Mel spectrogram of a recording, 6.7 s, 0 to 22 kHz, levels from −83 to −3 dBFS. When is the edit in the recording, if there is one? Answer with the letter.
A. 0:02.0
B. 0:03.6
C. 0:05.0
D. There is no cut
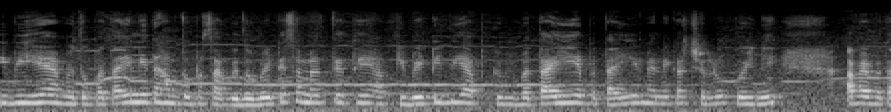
D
